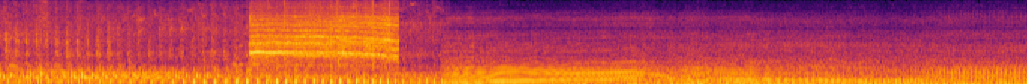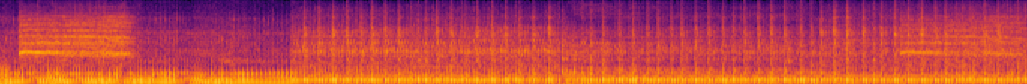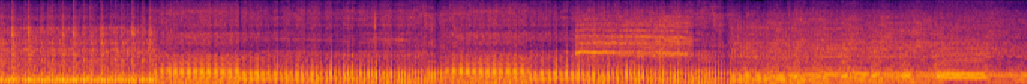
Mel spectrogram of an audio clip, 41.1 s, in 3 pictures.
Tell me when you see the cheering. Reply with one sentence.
You can hear the cheering from 3.3 to 5.3 s, from 13.9 to 15.6 s, from 25.7 to 27.4 s and from 35.0 to 36.6 s.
